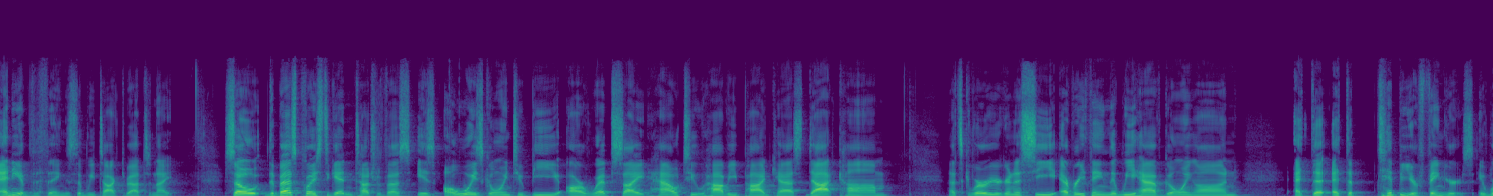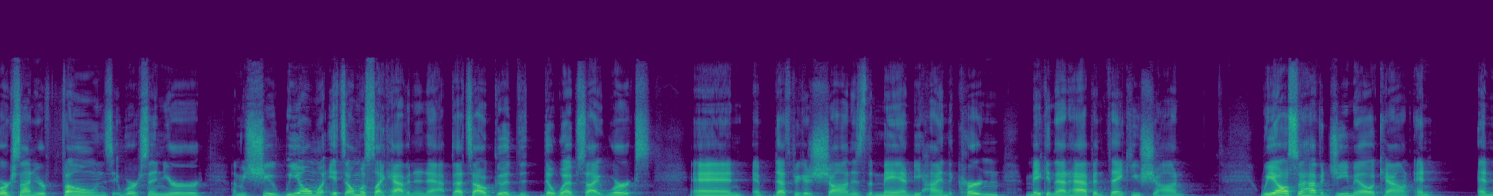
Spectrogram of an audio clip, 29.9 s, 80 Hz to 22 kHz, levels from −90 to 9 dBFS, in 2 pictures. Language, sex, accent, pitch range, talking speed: English, male, American, 120-150 Hz, 200 wpm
